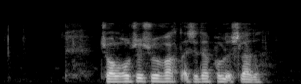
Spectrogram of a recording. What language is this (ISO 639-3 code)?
uzb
